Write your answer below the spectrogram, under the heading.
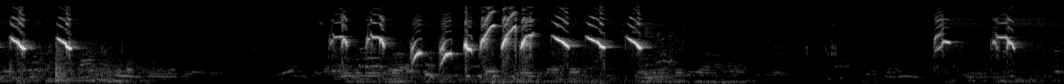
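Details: Greater green leafbird with a mimicry-filled ngentrok song meant to stir other leafbirds: two sharp notes, then a dense volley of quick slurred whistles, silence, and two closing chips.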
